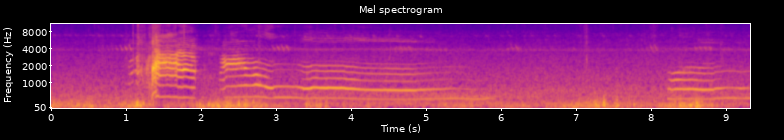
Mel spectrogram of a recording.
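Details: Stray cat crying out after a surprise attack by a boss cat, recorded on an EOS R5 camera: a sharp harsh yowl, then a long drawn-out harmonic wail that slowly sinks in pitch, and another wail near the end, over low outdoor rumble.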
